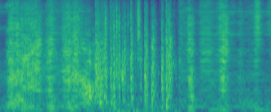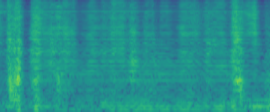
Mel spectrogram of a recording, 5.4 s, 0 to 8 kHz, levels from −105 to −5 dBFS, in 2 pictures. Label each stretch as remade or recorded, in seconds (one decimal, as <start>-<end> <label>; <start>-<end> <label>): 0.0-0.9 remade; 0.9-1.8 recorded; 1.8-5.4 remade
